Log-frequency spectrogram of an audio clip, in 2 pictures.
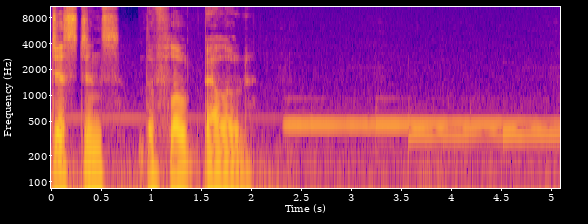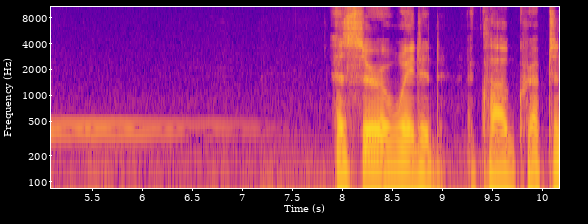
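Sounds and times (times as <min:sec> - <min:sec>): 
speech: 0:00.0 - 0:02.1, 0:07.9 - 0:10.1
electronic device whining and humming: 0:00.0 - 0:07.6.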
